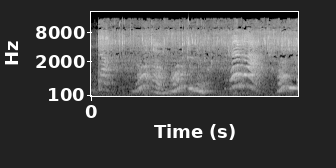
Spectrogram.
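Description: Water running from a tap into a washbasin over a steel tumbler of homemade ice held under it to loosen it from the cup. The running water starts suddenly at the start.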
